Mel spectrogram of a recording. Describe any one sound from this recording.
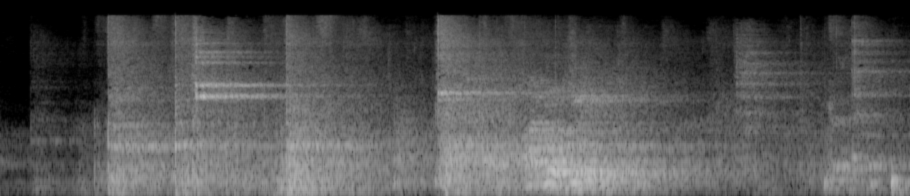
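Rackets smack a shuttlecock back and forth in an echoing hall.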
